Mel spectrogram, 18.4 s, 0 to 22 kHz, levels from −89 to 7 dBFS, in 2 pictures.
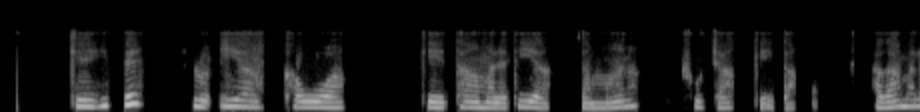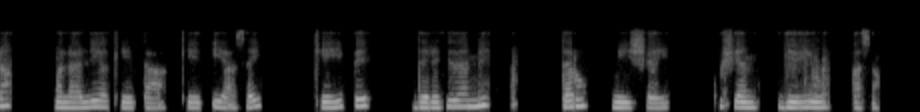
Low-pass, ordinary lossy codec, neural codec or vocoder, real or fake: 7.2 kHz; Opus, 16 kbps; none; real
